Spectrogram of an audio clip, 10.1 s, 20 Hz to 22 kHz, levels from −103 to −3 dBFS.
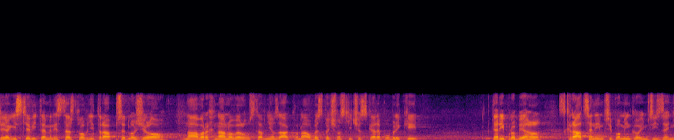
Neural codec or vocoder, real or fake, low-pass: none; real; 7.2 kHz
